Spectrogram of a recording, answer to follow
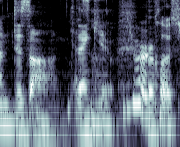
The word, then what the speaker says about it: Desan: Desan.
